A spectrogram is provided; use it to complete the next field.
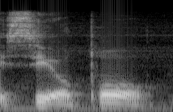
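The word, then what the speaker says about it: σιωπῶ: So siopao, it's an alpha contract. We had another alpha contract, which was epitimao. So this one is siopao. So you wouldn't pronounce it that way because it's contracted. So you would say siopo.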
